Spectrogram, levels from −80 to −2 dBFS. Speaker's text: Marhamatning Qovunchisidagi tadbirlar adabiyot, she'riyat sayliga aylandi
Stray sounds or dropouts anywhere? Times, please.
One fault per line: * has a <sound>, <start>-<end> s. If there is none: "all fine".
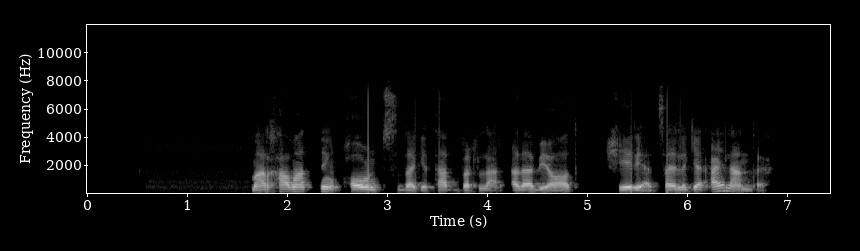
all fine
